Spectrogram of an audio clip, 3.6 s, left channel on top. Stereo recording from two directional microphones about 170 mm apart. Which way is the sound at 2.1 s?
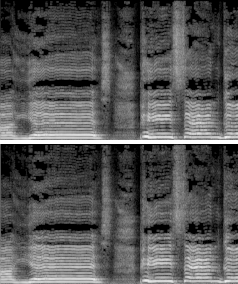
Centre (ahead or behind).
